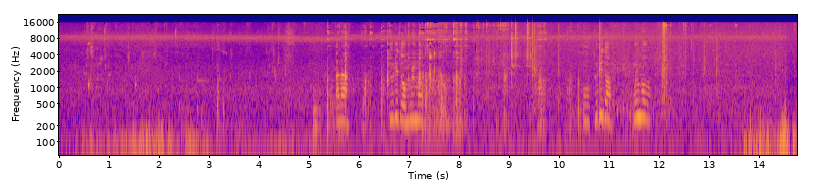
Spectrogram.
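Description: Puppies lap and chew food from bowls close by.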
